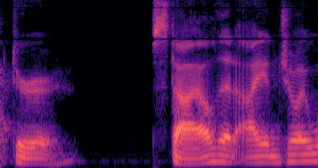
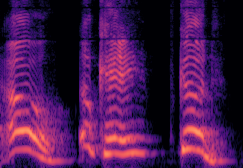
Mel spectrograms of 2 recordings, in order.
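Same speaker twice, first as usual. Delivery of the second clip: relieved delight; 14 semitones higher, 4 dB louder, slower than usual. Retold or imitated. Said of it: "So I thought".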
